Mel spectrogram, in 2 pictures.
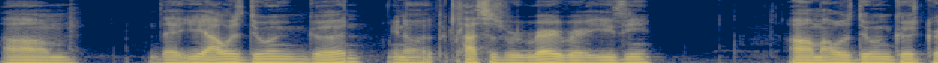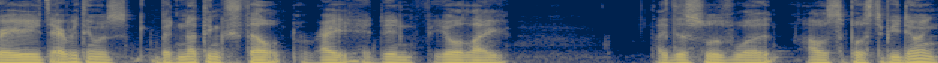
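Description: A man's somewhat breathy, dark, mellow voice at a fairly low pitch, monotone and flat, with long, frequent pauses. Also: moderate pace. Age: 20s. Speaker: forex and crypto trader. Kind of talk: casual interview.

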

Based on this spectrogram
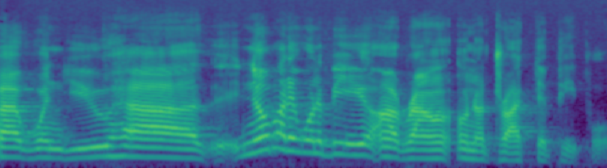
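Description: Over a silent background on a very clean recording, the speaker goes at a fairly slow pace with lively intonation. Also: man. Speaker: nightlife performer. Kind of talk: casual chat. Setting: studio. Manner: halting.

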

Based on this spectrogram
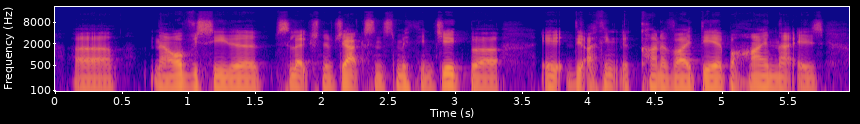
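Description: A man's medium-pitched voice with an English accent, at a fairly quick pace and in a flat monotone, the sound dry and close with no echo against a quiet background. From southern England (London). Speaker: football film analyst. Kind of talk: casual chat.

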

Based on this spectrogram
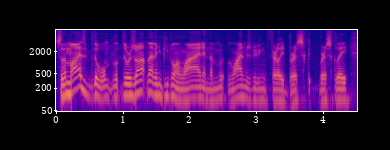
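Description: A man speaks very fast with a Boston accent. His pitch varies in an ordinary way, and there is noticeable background noise. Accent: Boston-area New England. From Massachusetts, near Lowell. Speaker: podcast co-host. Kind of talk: casual chat.

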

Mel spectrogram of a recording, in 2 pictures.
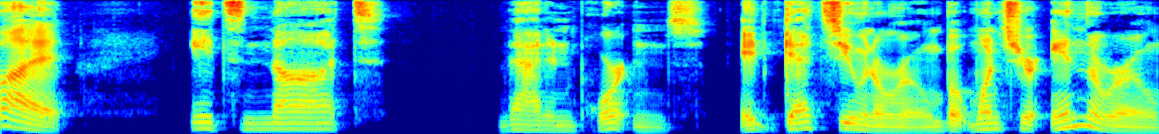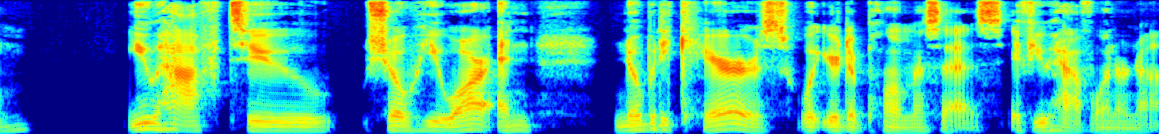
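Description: An unremarkable speaking voice, this man's is fairly low in pitch with ordinary pitch variation, delivered at a moderate pace with a dry, close sound with no echo against a quiet background. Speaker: podcast host and stage actor. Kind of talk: casual interview chat.

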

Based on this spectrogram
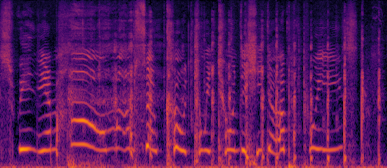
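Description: Someone uses a put-on character voice with extremely high pitch at a fairly slow pace. Background noise is clear. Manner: silly, cutesy.

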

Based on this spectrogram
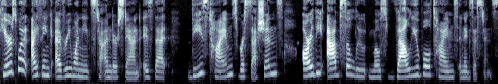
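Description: An ordinary speaking voice, a woman at fairly high pitch, with lively intonation, a fairly slow pace, and a very clean recording with a silent background. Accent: American. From Southern California. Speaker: financial educator and author. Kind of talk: interview.

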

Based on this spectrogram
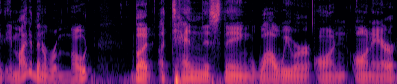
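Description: A man with a plain, everyday voice, moderate pace and ordinary pitch variation. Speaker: sports radio co-host. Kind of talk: casual chat.

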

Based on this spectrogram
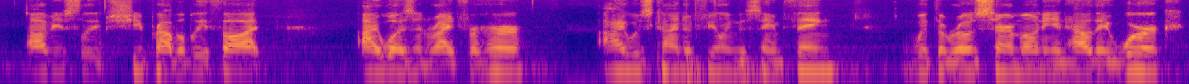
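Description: A man with an American accent speaks in a somewhat breathy, medium-pitched voice. His intonation is monotone and flat, and his pace is moderate. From New Orleans, US South. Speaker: reality TV contestant, salesperson. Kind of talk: interview.

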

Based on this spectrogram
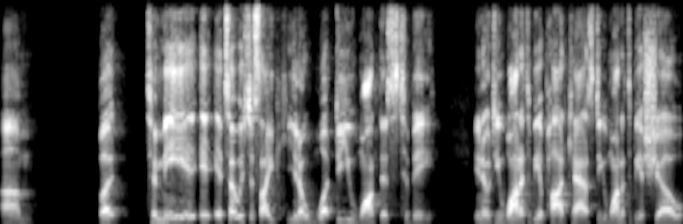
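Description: With lively intonation at a moderate pace, a man speaks at medium pitch in a very clean recording with a silent background. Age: 30s. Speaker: podcast producer. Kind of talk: casual chat. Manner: halting, many fillers.

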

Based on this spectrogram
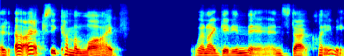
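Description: A woman speaks with a very deep, low pitch and a dark, mellow tone. Her intonation is lively. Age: 60s. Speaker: nurse. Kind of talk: panel discussion.

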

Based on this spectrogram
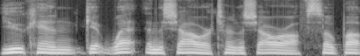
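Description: A dark, mellow tone in a Texan accent at a fairly slow pace, with fairly even intonation and a dry, close sound with no echo on a very clean recording with a silent background. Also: man. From Houston, Texas. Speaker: fishing guide. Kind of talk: interview.

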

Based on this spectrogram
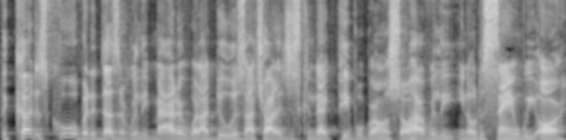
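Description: Talking at a very fast pace with hardly any pauses, a man with an American accent uses a fairly high pitch and ordinary pitch variation. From North Carolina (Fort Bragg area), US. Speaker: barber and internet personality. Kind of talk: casual chat.

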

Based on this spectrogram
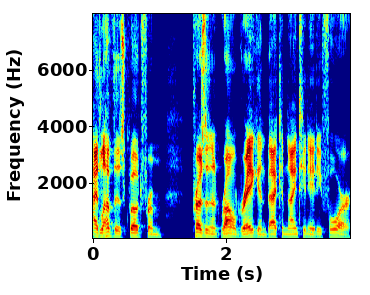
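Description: A plain, everyday voice from a man, fairly low-pitched with ordinary pitch variation, on a very clean recording with a silent background. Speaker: pastor. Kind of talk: radio interview.

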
